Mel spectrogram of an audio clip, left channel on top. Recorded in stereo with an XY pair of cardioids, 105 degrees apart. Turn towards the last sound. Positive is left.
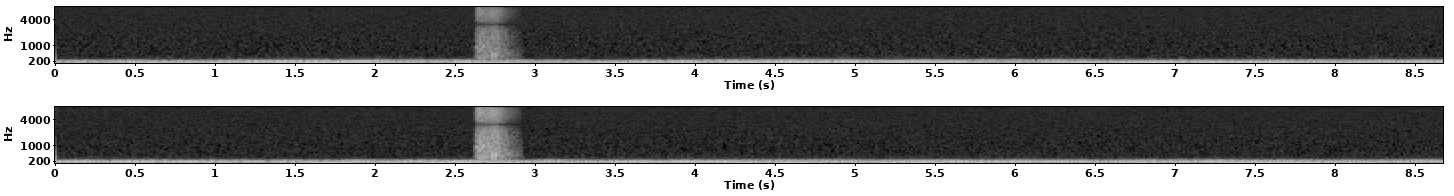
turn(degrees=-50)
